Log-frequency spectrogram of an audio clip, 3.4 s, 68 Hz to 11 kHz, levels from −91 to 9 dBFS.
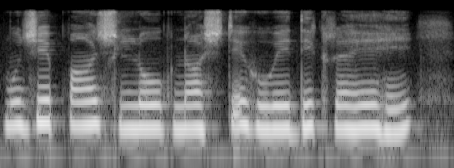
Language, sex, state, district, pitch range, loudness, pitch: Hindi, female, Arunachal Pradesh, Papum Pare, 225-250 Hz, -12 LUFS, 230 Hz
